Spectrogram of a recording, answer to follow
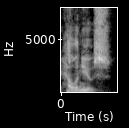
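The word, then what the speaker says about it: Helenius: Hellenius. Right. Kind of like no particular emphasis on any syllable, and I would say that it's 3 syllables.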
